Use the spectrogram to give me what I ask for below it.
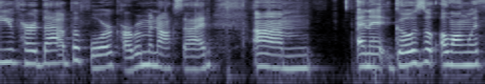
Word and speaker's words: monoxide: oxygen is spelled oxide so if we put those together it should be mono oxide but that's not what you said out loud right a minute ago you said carbon monoxide not carbon mono oxide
